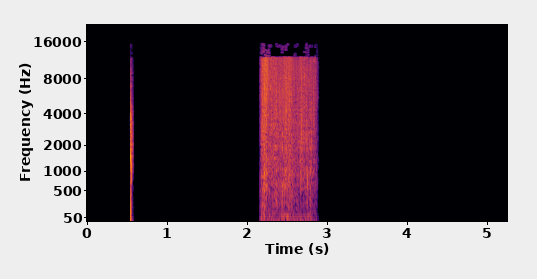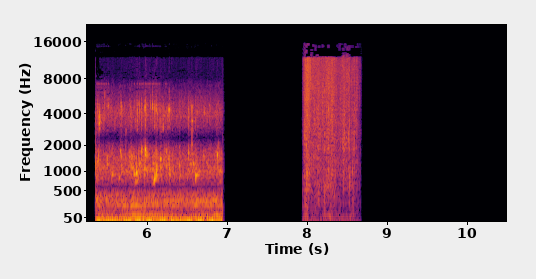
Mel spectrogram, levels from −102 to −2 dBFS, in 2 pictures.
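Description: A corrupt frame decoded gives a quieter glitch at 5.96 s, then a louder one spanning a few frames from 8.44 to 8.51 s. Unlike a dropout or click, misplaced spectral energy sounds like a brief chirp, squeak, blip or burst of noise.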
